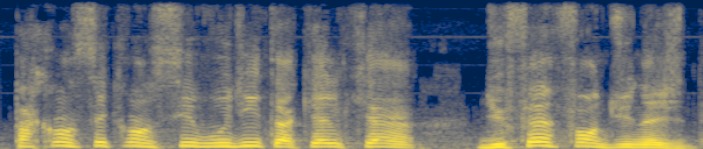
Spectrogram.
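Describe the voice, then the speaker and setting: Mellow-voiced male scholar explaining. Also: on the high side, expressive, no echo. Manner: measured, with frequent restarts. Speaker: guest scholar. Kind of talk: explanatory studio discussion. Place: TV studio.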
